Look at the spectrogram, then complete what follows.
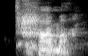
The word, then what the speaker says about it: Tama: question out of the way how do you pronounce the name and i was told by uh by charlie hayashi tama and you know if you if you know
